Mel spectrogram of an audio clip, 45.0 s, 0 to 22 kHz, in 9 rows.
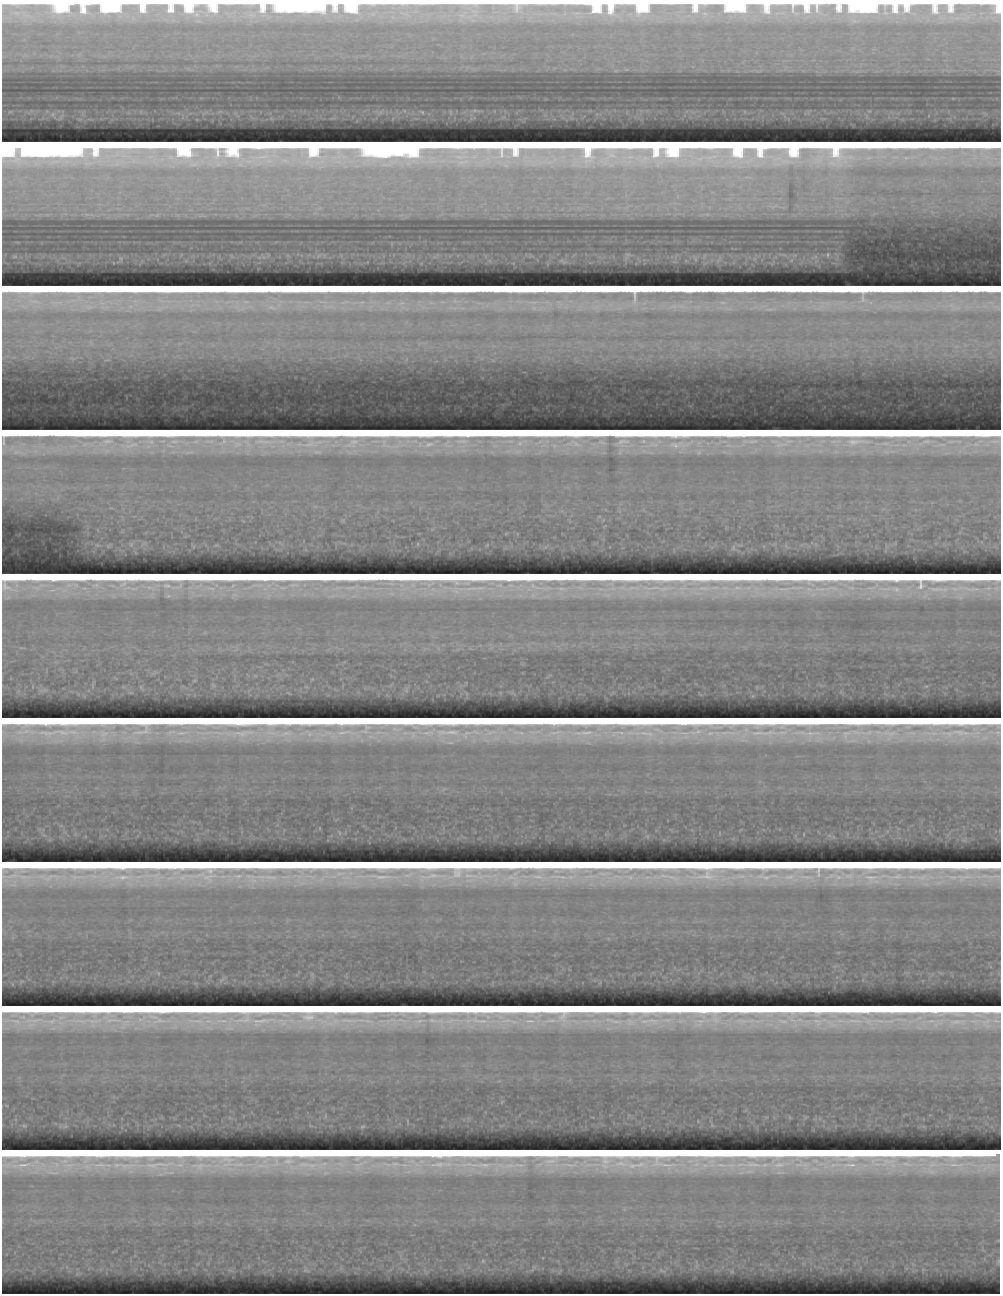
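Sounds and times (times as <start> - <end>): deep rumble of plane landing: 0.0 - 44.9
airliner cabin noise: 9.0 - 16.0.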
